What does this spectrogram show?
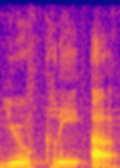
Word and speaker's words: Eucleia: And first off, the name is pronounced Eucleia.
